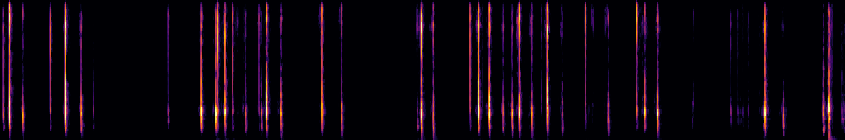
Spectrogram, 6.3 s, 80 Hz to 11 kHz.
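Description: Long nails and fingertips type on a clear acrylic mechanical keyboard with transparent acrylic keycaps. Bright, crisp clicks and clacks come in quick bursts, centered around 2.2 kHz, with brief pauses between runs. Each keystroke ends sharply with almost no ring.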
